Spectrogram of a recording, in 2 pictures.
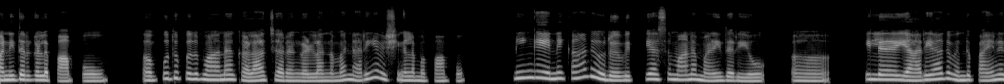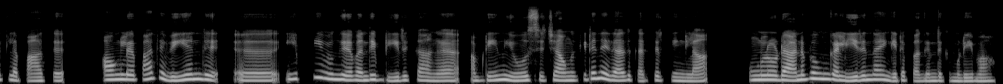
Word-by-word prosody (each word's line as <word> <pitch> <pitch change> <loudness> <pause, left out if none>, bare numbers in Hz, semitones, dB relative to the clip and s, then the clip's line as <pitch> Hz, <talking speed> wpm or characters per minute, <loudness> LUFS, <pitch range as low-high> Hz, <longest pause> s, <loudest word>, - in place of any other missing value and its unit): மனிதர்கள 205 0 +4
பாப்போம். 160 +1 -1 0.4
அ - - +2
புதுப்புதுமான 245 -5 +1
கலாச்சாரங்கள்லாம். 175 -2 +1
அந்த 170 0 -1
மாரி 215 +3 +1
நெறைய 245 +11 -1
விஷயங்கள் 190 -4 -1
நம்ம 175 -2 -2
பாப்போம். 165 +2 -6 0.5
நீங்க 310 +1 +1
என்னைக்காவது 280 +7 0
ஒரு 200 -3 +3
வித்தியாசமான 230 +1 0 0.2
மனிதரையோ, 170 -2 0 0.4
அ - - -2 0.7
இல்ல 230 -1 +4 0.3
யாரையாவது 220 +8 +2
வந்து 200 +1 +2
பயணத்தில 210 +3 0
பாத்து, 170 0 -3 0.5
அவுங்கள 225 +1 +3
பாத்து 270 +4 -1
வியந்து 230 +3 +3 0.5
"அ - - 0 0.3
இபடி 255 +6 -6
இவுங்க 235 -4 +3
வந்து 195 +4 +2
இப்டி 195 -5 -6
இருக்காங்க?" 185 -4 -2 0.3
அப்படின்னு 190 +5 +1
யோசிச்சு, 190 +1 -1
அவுங்க 190 +1 -1
கிட்டேருந்து 270 +2 +2
ஏதாவது 185 +2 +1
கத்துருக்கீங்களா? 165 -2 -3 0.5
உங்களோட 210 0 +4
அனுபவங்கள் 230 -2 +3
இருந்தா 210 +4 +2
என்கிட்ட 190 0 -2
பகிர்ந்துக்க 165 +1 -4
முடியுமா? 155 0 -1
200 Hz, 130 wpm, -24 LUFS, 175-230 Hz, 0.7 s, மனிதர்கள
